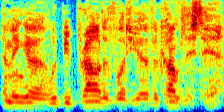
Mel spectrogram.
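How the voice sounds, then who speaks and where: An actor playing a steady, commanding Viking warrior leader in a game cutscene. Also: male voice, medium pitch, fast, natural voice. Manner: calm, commanding. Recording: game audio with ambient background.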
